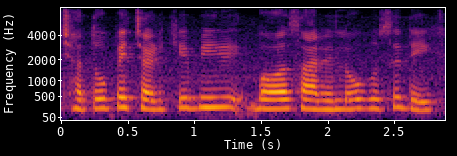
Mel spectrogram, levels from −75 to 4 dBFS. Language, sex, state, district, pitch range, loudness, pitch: Hindi, female, Chhattisgarh, Sarguja, 205-230 Hz, -17 LUFS, 215 Hz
